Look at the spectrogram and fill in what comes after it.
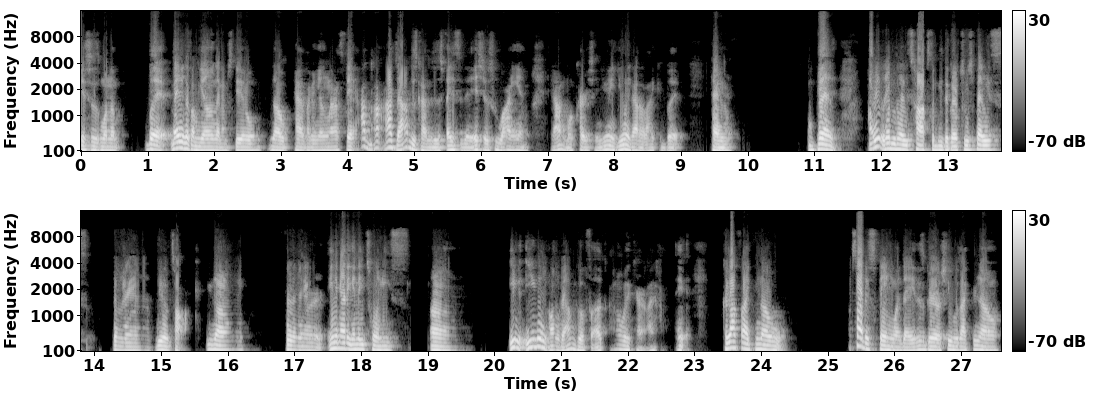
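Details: Adult male podcast host who says he has a speech impediment and has stuttered his whole life, stuttering left unedited; stuttering.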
